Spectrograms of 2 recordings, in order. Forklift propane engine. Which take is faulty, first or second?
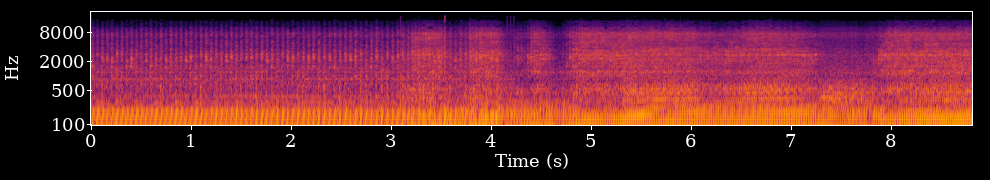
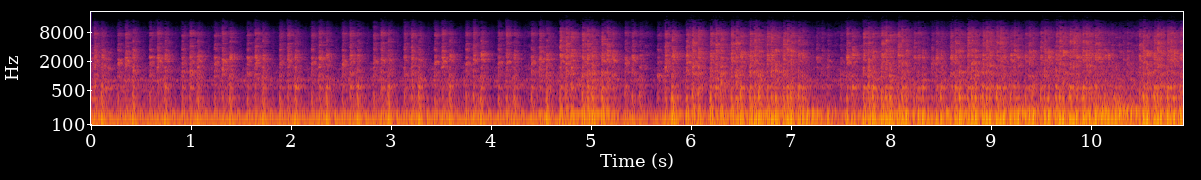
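second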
